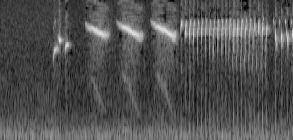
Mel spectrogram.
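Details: Yorkshire canary singing its long rolling song: a few sharp downslurred whistles followed by a rapid high rolling trill.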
